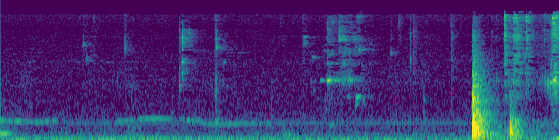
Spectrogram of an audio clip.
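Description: A little fish sauce poured into a pounded noodle dish, a quick wet splash and a couple of drips near the end after a quiet stretch with faint clinks.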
